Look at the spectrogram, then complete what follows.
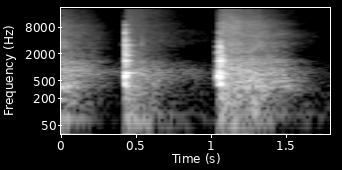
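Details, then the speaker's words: Ruston PB8 engine turned by hand during rebuild before first start: only soft light clicks of lifters pushing in near silence; valve gear quiet and healthy. "Look how quiet everything turns. All you can hear is a little bit of where the lifters are pushing on the..."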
